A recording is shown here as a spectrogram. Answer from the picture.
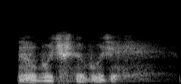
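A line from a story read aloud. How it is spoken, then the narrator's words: Grumble. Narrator (Russian): буркнул он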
